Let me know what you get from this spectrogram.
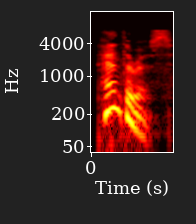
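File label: "pantheress", British English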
